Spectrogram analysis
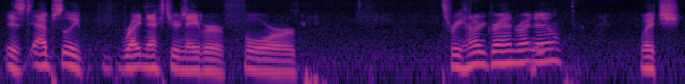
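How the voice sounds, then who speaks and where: A man in casual conversation, animated and blunt, given to swearing and joking exaggeration. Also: medium pitch, unhurried, a little hiss or hum. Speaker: stream co-host, narrator. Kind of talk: casual chat.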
